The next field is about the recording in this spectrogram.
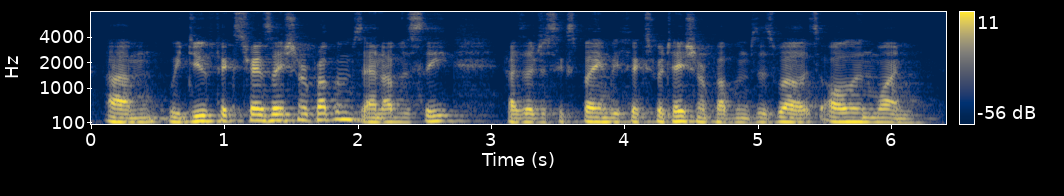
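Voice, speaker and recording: A man talks at a very fast pace in a somewhat breathy voice. Audible room echo surrounds him. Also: medium pitch for a man, ordinary pitch variation. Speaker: chiropractor teaching a technique. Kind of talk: lecture.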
